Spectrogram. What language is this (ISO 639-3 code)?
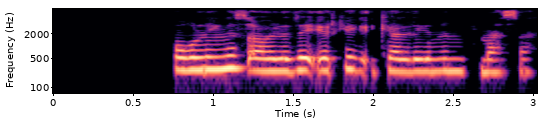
uzb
